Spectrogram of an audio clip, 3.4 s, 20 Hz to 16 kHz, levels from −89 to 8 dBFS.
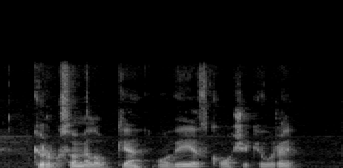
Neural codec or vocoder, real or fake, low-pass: none; real; 9.9 kHz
